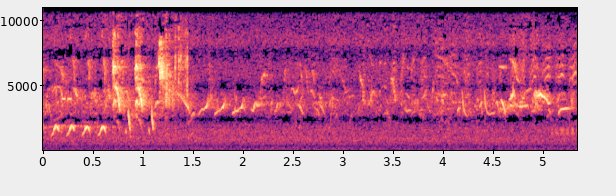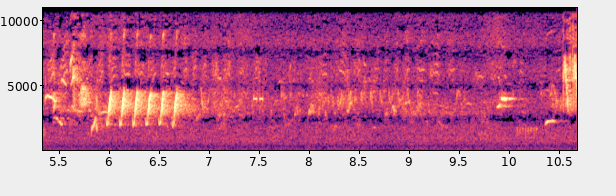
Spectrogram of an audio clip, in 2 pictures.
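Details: Common nightingale, 30 April 2021, delivering separate song phrases: a quick stuttering series of pulsed notes at the start, a pause, then a louder rapid trill of crisp repeated notes, and a short final note.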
